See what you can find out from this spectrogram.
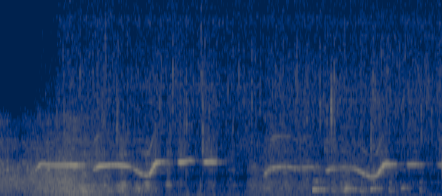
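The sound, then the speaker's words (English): Two men in a restroom, one at the urinal and one by the basin, whistle a simple tune together, clear, in two short melodic phrases with a brief pause between them, over faint room noise. No one speaks. “…, who's by the basin, joins in.”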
